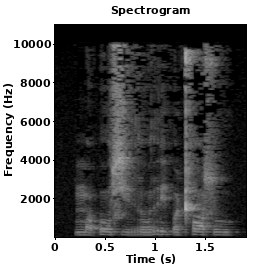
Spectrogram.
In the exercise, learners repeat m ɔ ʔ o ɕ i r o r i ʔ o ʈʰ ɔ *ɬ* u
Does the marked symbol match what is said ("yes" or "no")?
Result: yes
